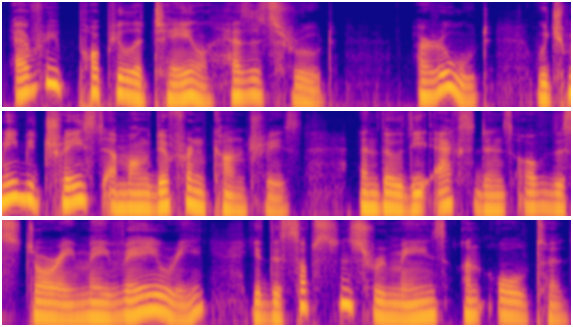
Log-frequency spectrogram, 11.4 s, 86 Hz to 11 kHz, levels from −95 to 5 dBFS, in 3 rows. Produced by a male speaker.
Yes: male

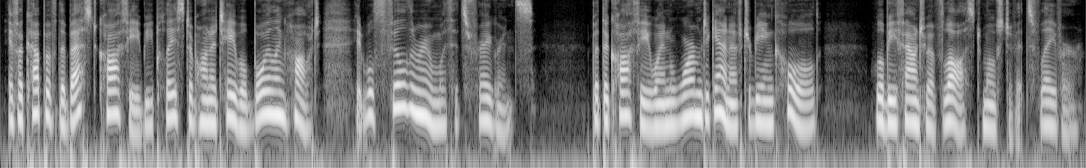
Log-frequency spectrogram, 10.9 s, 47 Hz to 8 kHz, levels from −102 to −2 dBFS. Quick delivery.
Yes: fast, 225 wpm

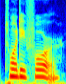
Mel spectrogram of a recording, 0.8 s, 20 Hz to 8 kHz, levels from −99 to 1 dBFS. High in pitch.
Yes: high, 195 Hz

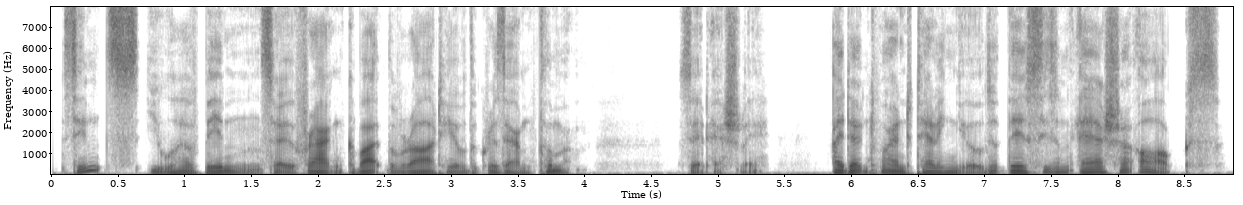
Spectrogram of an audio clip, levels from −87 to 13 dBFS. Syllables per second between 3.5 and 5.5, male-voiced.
Yes: 5.0 syllables/s; male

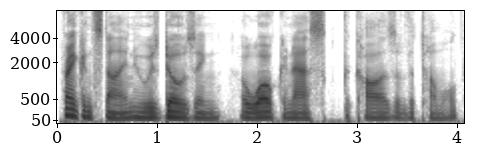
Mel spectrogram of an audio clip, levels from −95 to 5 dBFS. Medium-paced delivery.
Yes: average, 175 wpm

